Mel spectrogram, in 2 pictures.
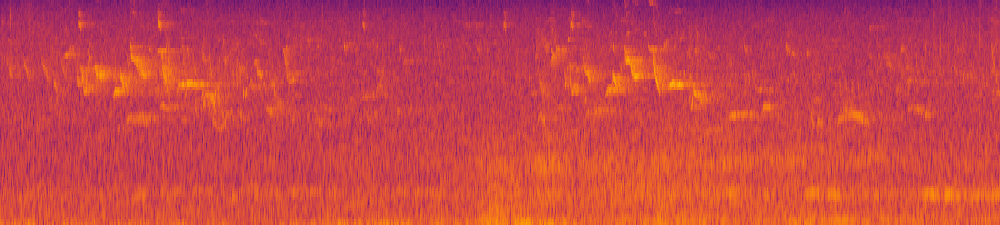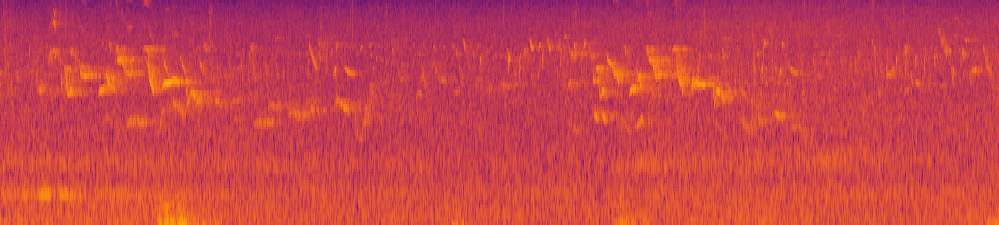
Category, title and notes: Soundscapes > Nature
Birds rain azores
field-recording, birds, nature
